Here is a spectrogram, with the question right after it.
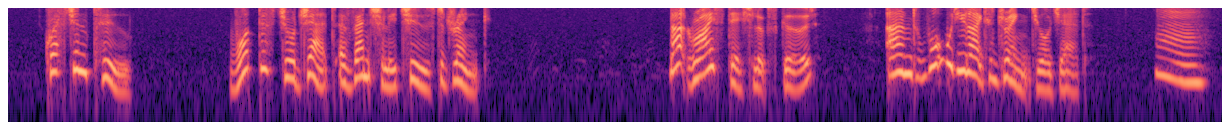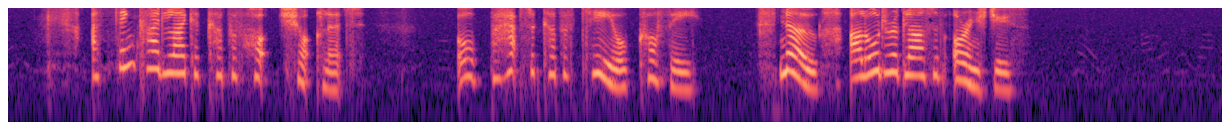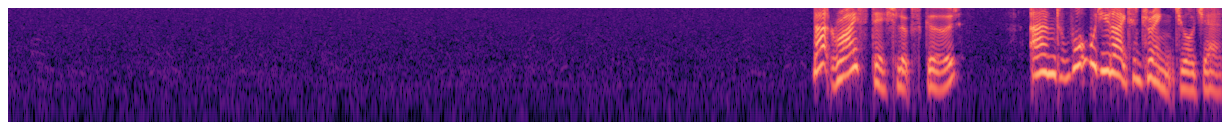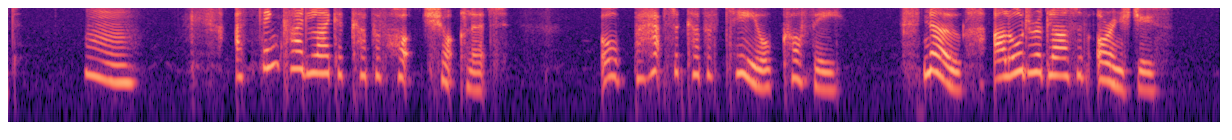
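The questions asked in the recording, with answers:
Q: What does Georgette eventually choose to drink?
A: A glass of orange juice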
